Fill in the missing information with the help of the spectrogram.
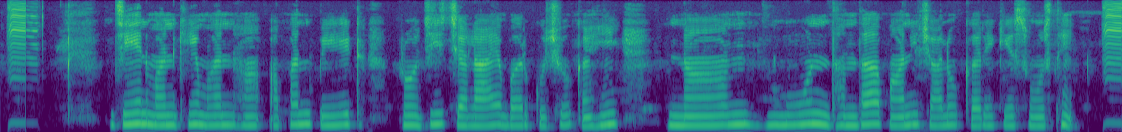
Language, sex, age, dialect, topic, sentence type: Chhattisgarhi, female, 18-24, Eastern, banking, statement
